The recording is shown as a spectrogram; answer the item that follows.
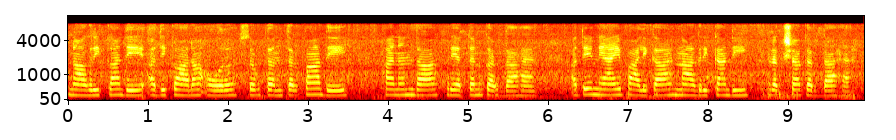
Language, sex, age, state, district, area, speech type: Punjabi, female, 30-45, Punjab, Pathankot, rural, spontaneous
